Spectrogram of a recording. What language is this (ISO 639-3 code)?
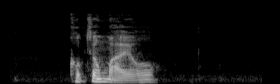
kor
